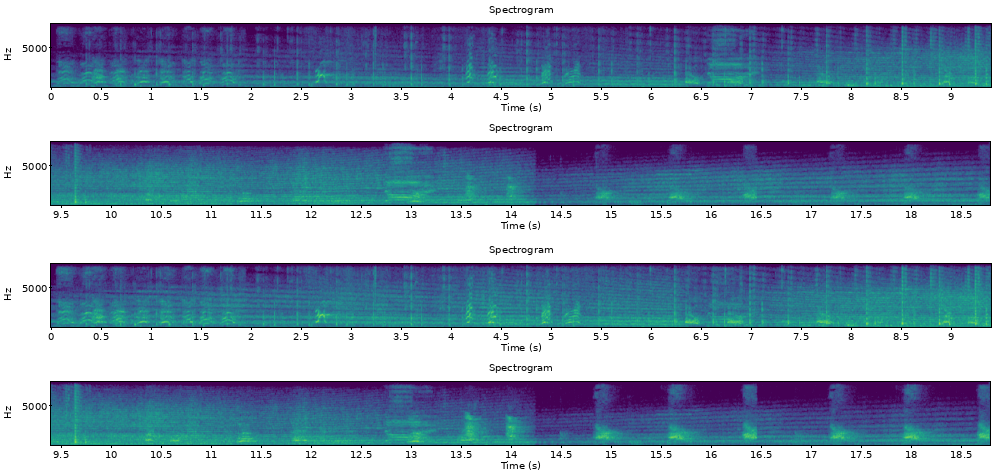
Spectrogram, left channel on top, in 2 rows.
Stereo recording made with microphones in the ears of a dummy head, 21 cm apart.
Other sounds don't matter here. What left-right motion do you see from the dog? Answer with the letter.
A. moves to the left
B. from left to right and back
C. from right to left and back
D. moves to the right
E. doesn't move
E.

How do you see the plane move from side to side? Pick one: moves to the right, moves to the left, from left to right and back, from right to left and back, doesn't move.
moves to the left.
